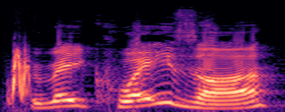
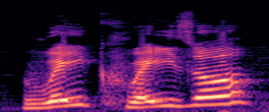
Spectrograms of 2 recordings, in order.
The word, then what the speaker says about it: Rayquaza: Yeah, we now have an official pronunciation of Rayquaza. Rayquaza. Rayquaza. I still call it Rayquaza. It sounds way better. Rayquaza. It's Rayquaza. Quaza. Like Zaza.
